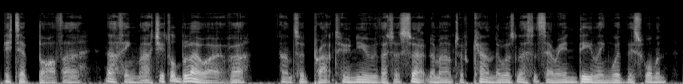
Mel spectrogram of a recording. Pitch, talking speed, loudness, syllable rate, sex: 100 Hz, 200 wpm, -20 LUFS, 6.1 syllables/s, male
